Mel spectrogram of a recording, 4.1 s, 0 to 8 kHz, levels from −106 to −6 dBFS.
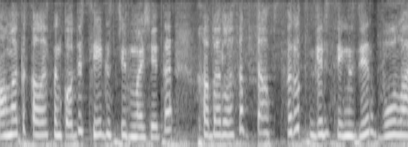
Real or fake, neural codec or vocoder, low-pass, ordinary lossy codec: fake; codec, 16 kHz, 4 kbps, FreqCodec, larger model; none; none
